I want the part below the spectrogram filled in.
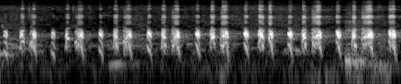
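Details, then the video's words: A male chukar calls in a loud, rhythmic run of short, low clucking chuck notes, roughly two per second, fairly regular and sustained throughout without pause. "My best Male chukar sounds Male chukar calling //Male chukar voice"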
